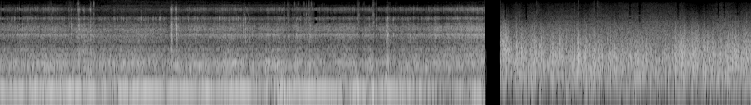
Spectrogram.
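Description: Wind noise on the microphone of a camera on a moving bicycle, a steady rumble and rush with road noise under it. About six and a half seconds in, the sound cuts out for a moment and comes back with much less low rumble.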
